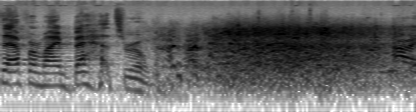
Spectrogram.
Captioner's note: laughter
